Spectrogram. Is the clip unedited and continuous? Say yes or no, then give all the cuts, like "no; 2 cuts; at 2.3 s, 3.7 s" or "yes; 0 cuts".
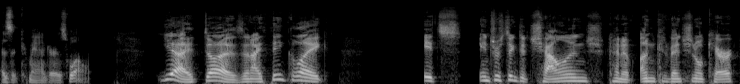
yes; 0 cuts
